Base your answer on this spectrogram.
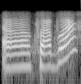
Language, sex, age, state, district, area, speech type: Assamese, female, 30-45, Assam, Charaideo, rural, conversation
